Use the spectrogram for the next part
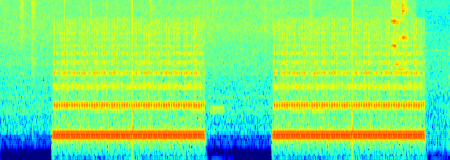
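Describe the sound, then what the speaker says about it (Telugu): Telephone dial tone heard while a call is being placed, two long steady electronic beeps separated by a short pause, clear and alone with no talk. "ఒకసారి కాల్ చేసి మాట్లాడదాం"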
